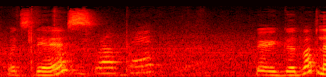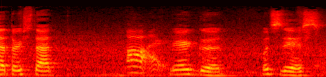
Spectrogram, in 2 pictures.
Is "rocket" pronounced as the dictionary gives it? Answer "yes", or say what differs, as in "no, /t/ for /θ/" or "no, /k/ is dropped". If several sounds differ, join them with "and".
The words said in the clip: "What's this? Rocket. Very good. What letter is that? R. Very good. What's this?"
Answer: no, /w/ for /ɹ/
